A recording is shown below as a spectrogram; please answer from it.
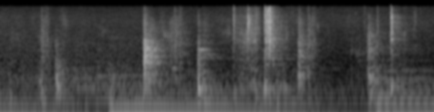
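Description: Chopped onion being added to a cooking pot: a series of sharp clatters and knocks of kitchen utensils against the pot, over a steady low hum.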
